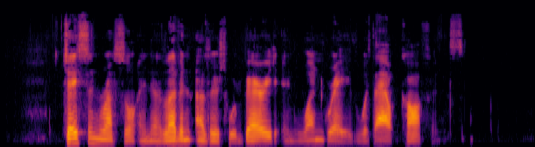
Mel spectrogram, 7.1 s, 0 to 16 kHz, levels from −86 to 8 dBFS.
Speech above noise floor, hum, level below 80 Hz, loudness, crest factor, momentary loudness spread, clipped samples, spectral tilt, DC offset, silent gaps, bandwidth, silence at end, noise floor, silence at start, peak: 52 dB; none; -64 dBFS; -21 LUFS; 22 dB; 16 LU; under 0.1%; -4.5 dB/octave; under 0.1%; none; 11 kHz; 0.95 s; -74 dBFS; 0.85 s; -2 dBFS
